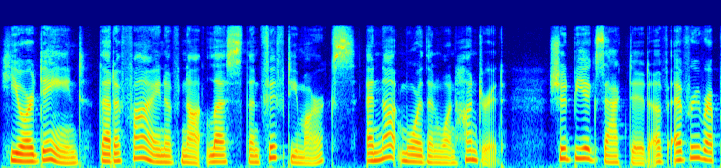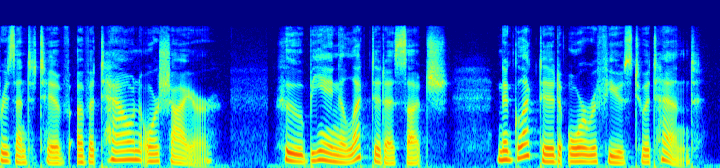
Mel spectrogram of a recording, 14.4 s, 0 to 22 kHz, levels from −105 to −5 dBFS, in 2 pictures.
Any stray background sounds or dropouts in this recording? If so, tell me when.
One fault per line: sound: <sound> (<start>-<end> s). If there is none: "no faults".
no faults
